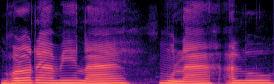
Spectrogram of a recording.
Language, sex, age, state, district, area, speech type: Assamese, female, 45-60, Assam, Dhemaji, rural, spontaneous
